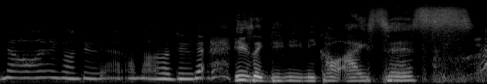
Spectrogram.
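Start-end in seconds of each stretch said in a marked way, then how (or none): 0.0-2.1 higher, hushed mock protest; quiet refusal. Comic refusing the boyfriend's laundry order, quiet protest. 2.7-4.7 lightly mocked camp voice, softer; campy boyfriend. Comic mimicking boyfriend's threat, lightly camp.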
